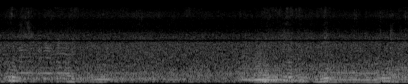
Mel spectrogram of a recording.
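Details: Colletes hederae, the ivy bee, recorded in rural Nouvelle-Aquitaine, central France, on 17 September 2018. Several low buzzing tones slide up and down and overlap, swelling louder midway, over constant hiss.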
